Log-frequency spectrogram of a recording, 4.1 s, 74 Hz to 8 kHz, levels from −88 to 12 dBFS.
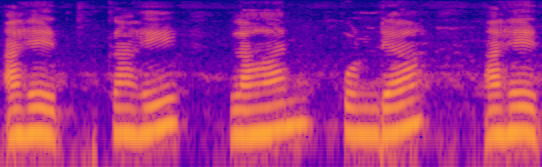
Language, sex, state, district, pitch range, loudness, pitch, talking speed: Marathi, female, Maharashtra, Mumbai Suburban, 190-225 Hz, -16 LUFS, 195 Hz, 75 wpm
